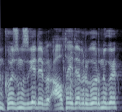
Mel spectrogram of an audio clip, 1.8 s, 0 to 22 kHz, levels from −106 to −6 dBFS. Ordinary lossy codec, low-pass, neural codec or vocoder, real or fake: none; none; none; real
